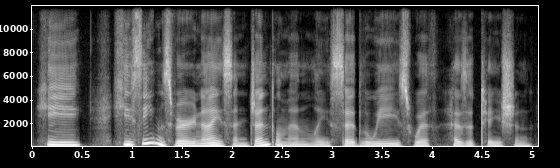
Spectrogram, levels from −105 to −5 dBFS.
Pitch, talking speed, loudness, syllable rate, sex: 175 Hz, 120 wpm, -17 LUFS, 4.1 syllables/s, female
